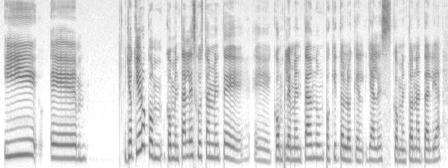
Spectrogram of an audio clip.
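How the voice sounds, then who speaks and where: A woman whose first language is Purépecha, speaking as a translator at a book presentation in earnest, reflective formal remarks, often pausing on "eh". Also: medium pitch, steady tone, clean tone, no room sound, clean studio sound. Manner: earnest, reflective, with frequent "eh" fillers. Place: official venue before an audience.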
